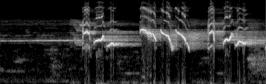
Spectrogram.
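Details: Oriental magpie-robin in ngeplong song for training kacer: a held thin whistle leads into quick bright slurred notes in several short bursts.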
